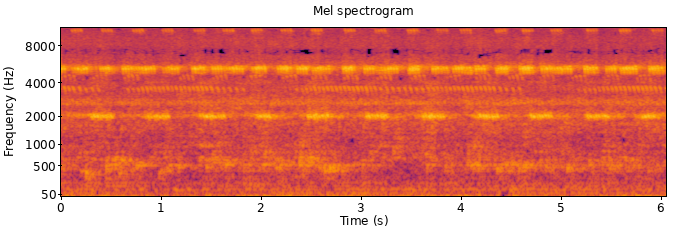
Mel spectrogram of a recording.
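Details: Crickets used to repel rats, as a sleep aid and as bird training material: shrill pulsed chirps in two high bands, repeated in steady bursts about every half second, with a faint hiss underneath.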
